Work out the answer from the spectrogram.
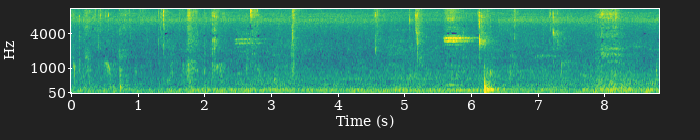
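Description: Close-miked chewing and mouth sounds of a person eating rice and vegetables with small wet clicks and smacks. There is one sharp knock about six seconds in.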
